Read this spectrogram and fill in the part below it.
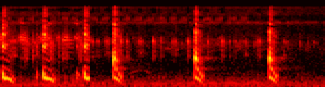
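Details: Watercock calling, used as a lure to catch birds, played day and night: six short, hoarse notes, each sliding steeply downward, in quick pairs at first and then spaced about a second apart.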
